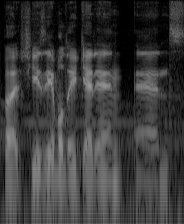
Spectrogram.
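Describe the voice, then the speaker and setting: A man's voice: on the low side, fairly even intonation, a little fast, sharp tone, slight background noise. A man narrating and refereeing a tabletop roleplaying game in an easygoing, conversational way. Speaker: game master. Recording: background music under the voice.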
